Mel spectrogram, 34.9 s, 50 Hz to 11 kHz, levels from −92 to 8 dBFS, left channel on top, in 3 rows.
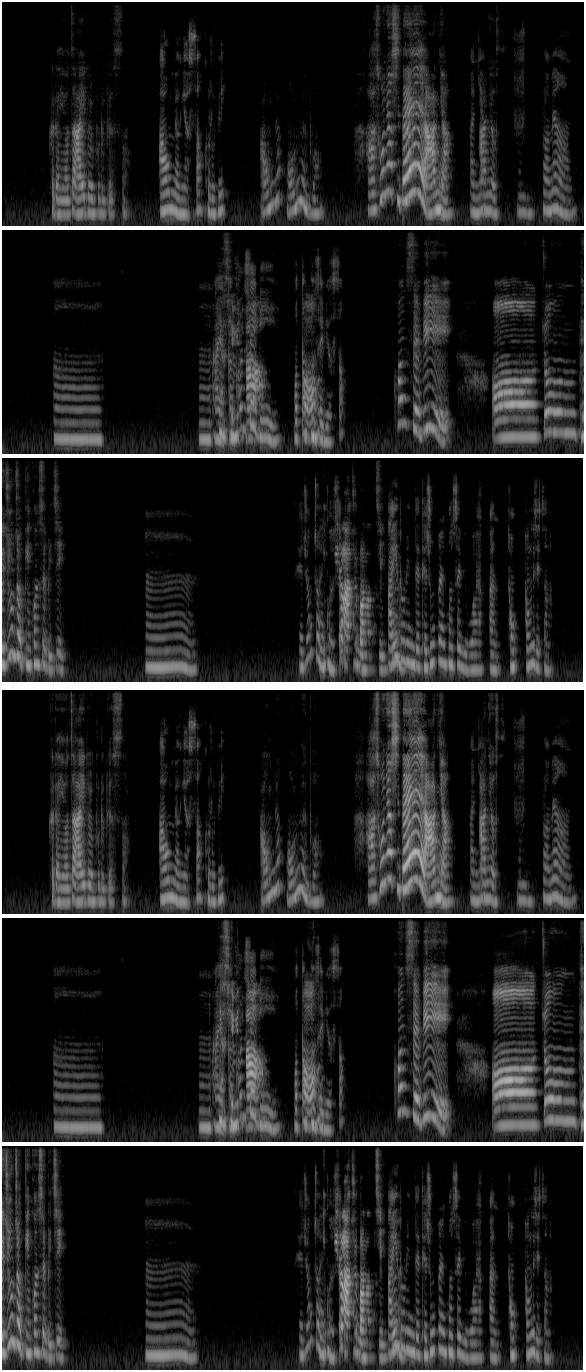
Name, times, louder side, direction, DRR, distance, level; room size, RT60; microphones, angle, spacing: voice 1, 1.0-2.5 5.1-6.4 7.3-9.0 9.5-9.9 10.3-10.6 16.0-16.9 17.7-18.0 19.5-20.6 21.4-24.5 29.8-31.3, right 4 dB, 85° right, 0.9 m, -34 dB
voice 2, 3.1-4.5 8.7-8.9 9.4-9.7 10.2-10.4 10.8-11.5 12.7-13.7 15.6-17.2 17.5-18.5 26.1-27.2 29.2-30.1 31.0-34.3, equal, ahead, 0.5 m, -42 dB
7.1 x 5.3 x 3.0 m
head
